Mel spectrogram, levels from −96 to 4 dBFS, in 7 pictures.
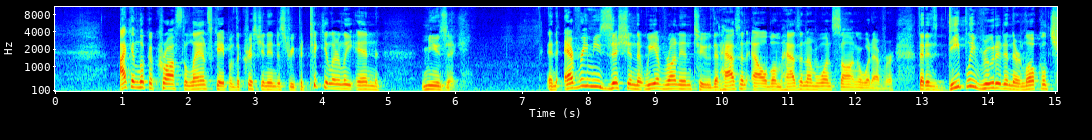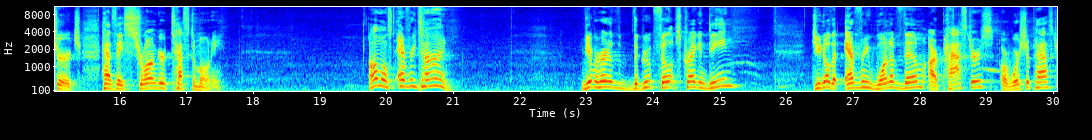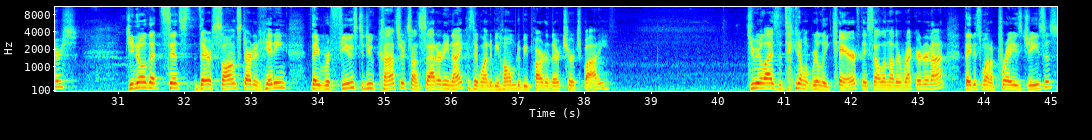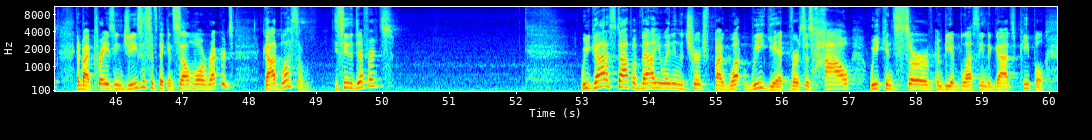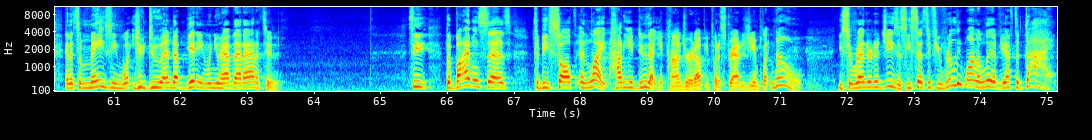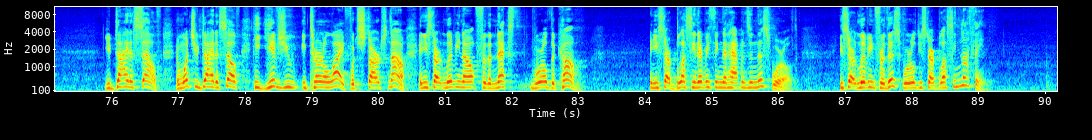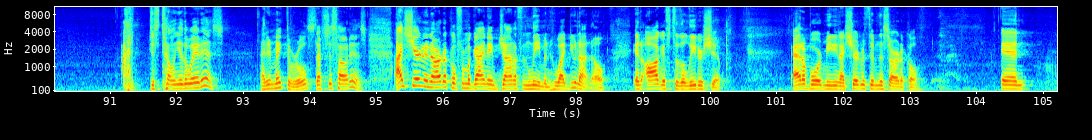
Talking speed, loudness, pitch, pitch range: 180 wpm, -20 LUFS, 170 Hz, 140-205 Hz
